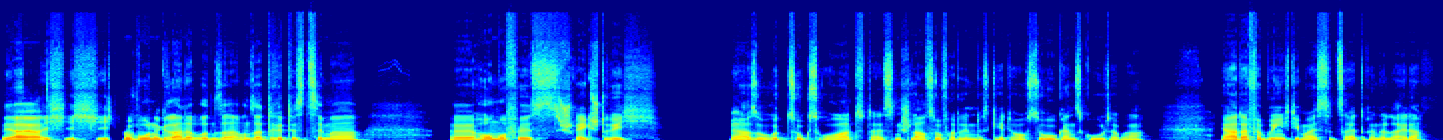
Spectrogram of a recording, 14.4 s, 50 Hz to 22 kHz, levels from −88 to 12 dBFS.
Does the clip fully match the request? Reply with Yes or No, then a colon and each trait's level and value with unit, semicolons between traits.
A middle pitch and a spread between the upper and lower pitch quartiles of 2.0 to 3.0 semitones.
No: low, 125 Hz; narrow, 2.5 semitones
